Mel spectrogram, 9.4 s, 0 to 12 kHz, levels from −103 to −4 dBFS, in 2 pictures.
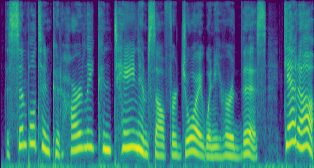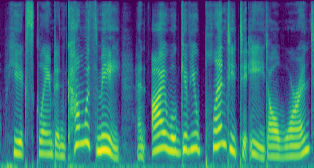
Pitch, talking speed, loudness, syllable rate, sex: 235 Hz, 190 wpm, -16 LUFS, 4.5 syllables/s, female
